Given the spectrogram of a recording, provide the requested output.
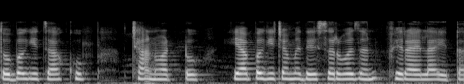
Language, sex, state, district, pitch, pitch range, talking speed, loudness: Marathi, female, Maharashtra, Pune, 245 Hz, 235-255 Hz, 130 wpm, -17 LUFS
